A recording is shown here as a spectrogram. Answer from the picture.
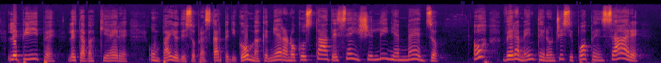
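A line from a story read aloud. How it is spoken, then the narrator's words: Women shouting together. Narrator (Italian): gridarono le matrone in generale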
